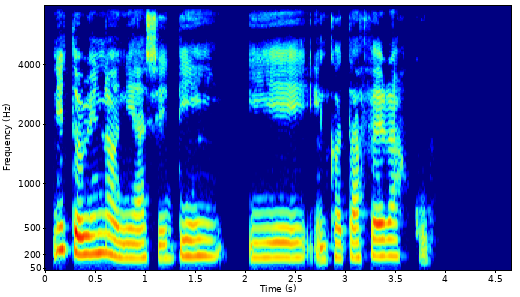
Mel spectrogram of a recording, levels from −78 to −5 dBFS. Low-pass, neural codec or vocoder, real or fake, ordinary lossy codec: none; none; real; none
